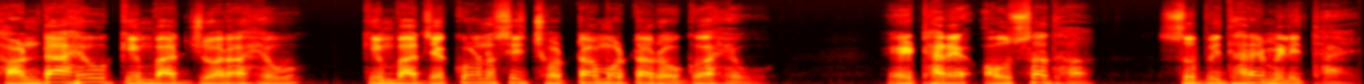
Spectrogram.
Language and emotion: Odia, neutral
